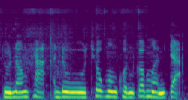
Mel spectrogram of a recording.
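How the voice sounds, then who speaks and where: A woman gives lively vlog commentary. She keeps calling out to a young elephant and coaxing it. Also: medium pitch, fairly quick, dull audio. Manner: animated, exclaiming, coaxing an animal. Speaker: elephant keeper filming a young elephant.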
